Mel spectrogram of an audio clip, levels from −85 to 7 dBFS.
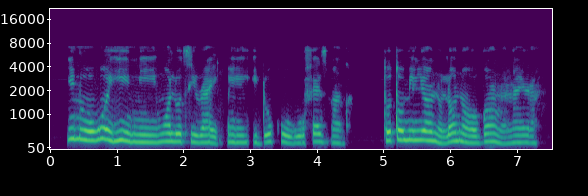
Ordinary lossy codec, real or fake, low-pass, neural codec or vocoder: none; fake; 7.2 kHz; vocoder, 22.05 kHz, 80 mel bands, HiFi-GAN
